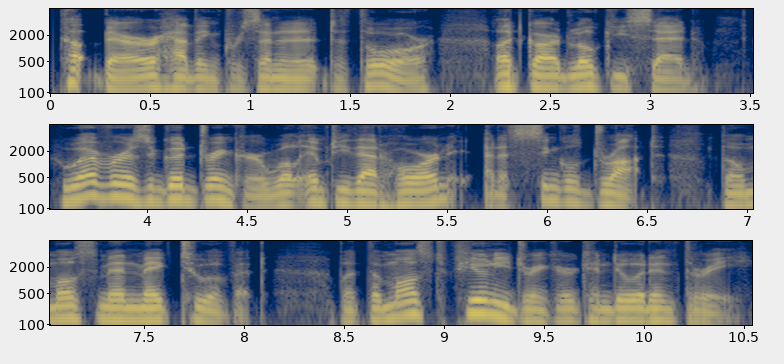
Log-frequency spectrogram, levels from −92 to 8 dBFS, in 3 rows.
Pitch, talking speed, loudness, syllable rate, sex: 120 Hz, 230 wpm, -19 LUFS, 5.8 syllables/s, male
